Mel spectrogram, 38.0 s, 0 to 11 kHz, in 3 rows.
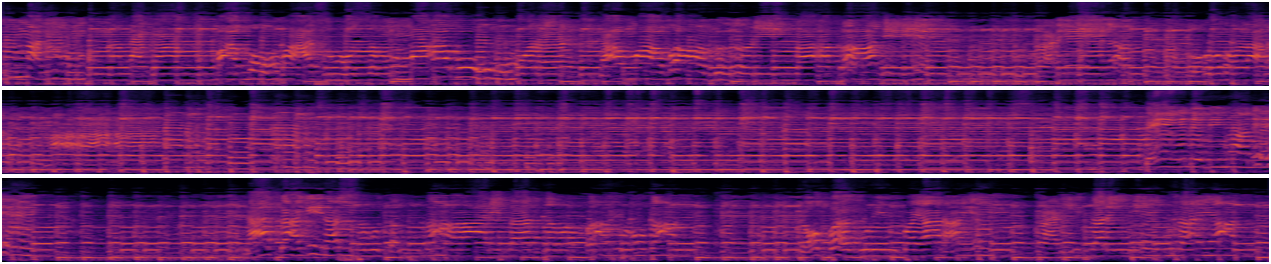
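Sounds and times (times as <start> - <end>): plucked string instrument melody: 0.0 - 38.0.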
